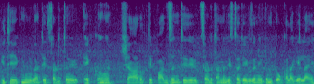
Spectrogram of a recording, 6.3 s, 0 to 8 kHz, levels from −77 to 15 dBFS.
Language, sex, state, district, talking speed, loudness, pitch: Marathi, male, Maharashtra, Aurangabad, 180 wpm, -15 LUFS, 100 Hz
